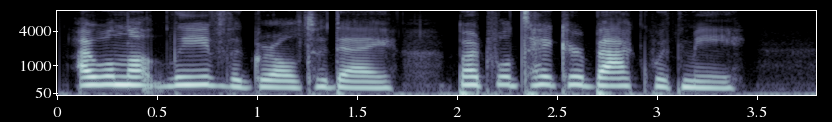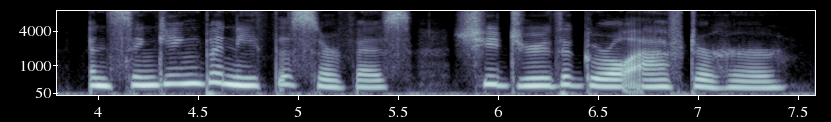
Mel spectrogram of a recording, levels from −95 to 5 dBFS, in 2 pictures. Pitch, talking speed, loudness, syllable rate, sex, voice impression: 225 Hz, 205 wpm, -19 LUFS, 4.7 syllables/s, female, feminine, slightly young, powerful, bright, soft, cute, calm, friendly, kind, slightly modest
